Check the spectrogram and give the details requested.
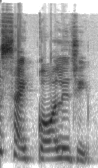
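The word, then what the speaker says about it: psychology: यूज़ करते हैं, तो वो हो जाता है साइकोलॉजी।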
